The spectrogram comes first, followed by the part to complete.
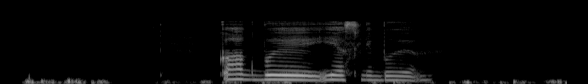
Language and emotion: Russian, neutral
